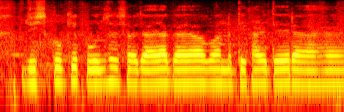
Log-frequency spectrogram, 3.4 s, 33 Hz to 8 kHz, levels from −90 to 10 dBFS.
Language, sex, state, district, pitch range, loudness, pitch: Hindi, male, Uttar Pradesh, Jalaun, 130-135 Hz, -15 LUFS, 135 Hz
